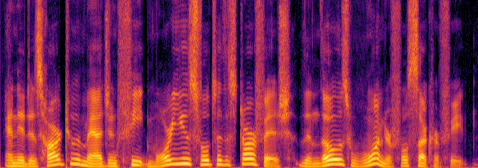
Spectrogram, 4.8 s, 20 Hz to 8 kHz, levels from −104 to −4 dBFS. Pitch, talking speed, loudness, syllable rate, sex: 160 Hz, 215 wpm, -17 LUFS, 5.9 syllables/s, male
